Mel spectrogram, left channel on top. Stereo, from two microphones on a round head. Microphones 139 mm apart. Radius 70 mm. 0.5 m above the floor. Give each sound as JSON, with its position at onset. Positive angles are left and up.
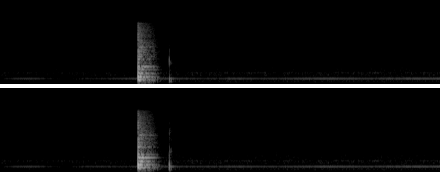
{"t": 1.4, "sound": "a snare drum", "side_deg": -5, "distance_m": 0.7}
